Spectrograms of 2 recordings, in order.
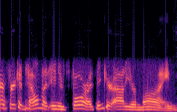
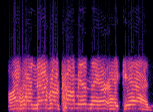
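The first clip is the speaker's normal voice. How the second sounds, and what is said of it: Yelling in a robotic voice. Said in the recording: “you sound like a robot. Why are you yelling? ... she started to yell like a robot”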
